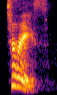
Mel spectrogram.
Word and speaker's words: Terese: say it wrong so Ally is it Ali theres theres awesome awesome so tell us about your new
